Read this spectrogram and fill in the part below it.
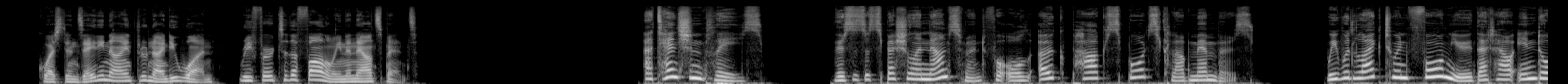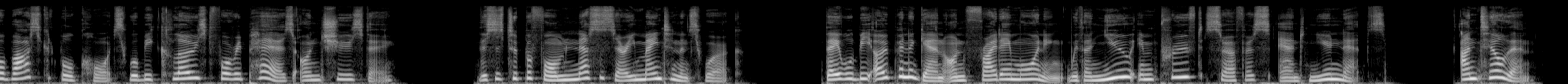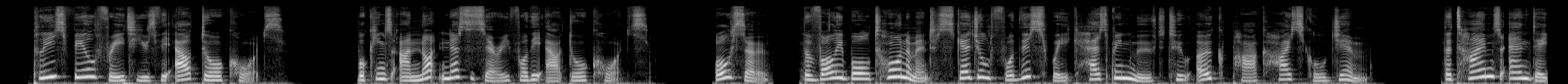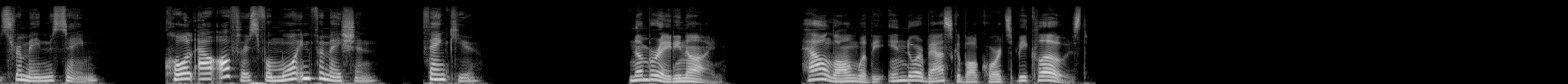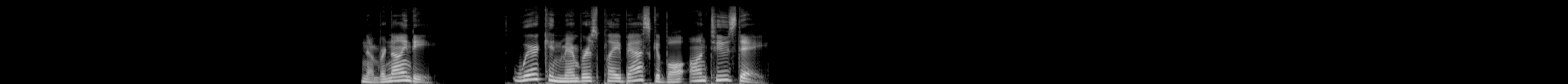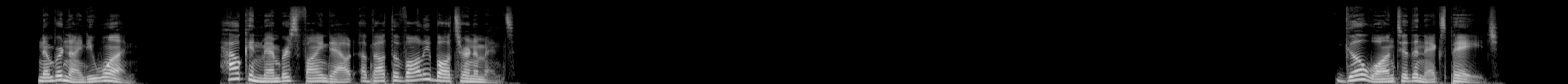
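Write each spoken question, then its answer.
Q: Where can members play basketball on Tuesday?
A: On the outdoor courts

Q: How can members find out about the volleyball tournament?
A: By calling the office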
